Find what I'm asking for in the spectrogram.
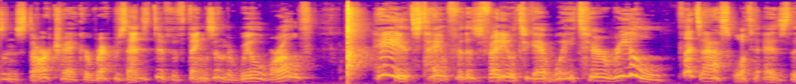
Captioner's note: clap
